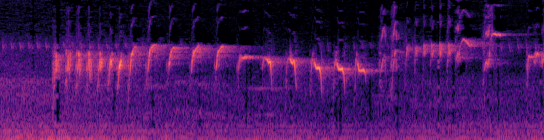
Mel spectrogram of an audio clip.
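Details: Rolling ngerol song of a greater green leafbird from Sumatra: a quick rhythmic chain of short chirping notes, about two per second, each dipping in pitch, running on with a few higher sharp notes near the close.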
